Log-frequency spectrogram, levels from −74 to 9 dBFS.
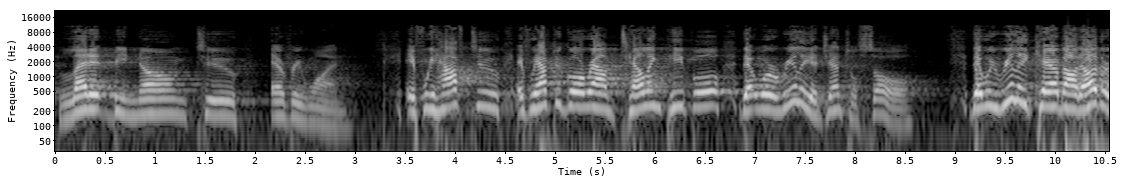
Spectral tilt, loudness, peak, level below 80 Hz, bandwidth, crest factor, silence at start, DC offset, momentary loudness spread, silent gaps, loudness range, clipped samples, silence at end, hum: -5 dB/octave; -13 LUFS; 0 dBFS; -48 dBFS; 11.5 kHz; 14 dB; 0.05 s; under 0.1%; 15 LU; none; 6 LU; under 0.1%; 0 s; none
